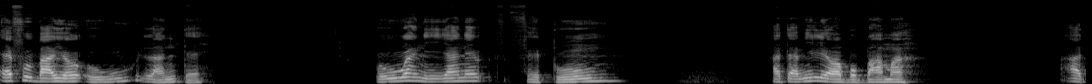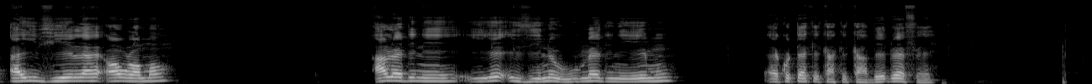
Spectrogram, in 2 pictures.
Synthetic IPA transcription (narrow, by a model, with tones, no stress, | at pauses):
ɛ˦fʊ˦ba˨jɔ˦ʔo˨wu˦la˨ñ̩˦tɛ˦ | o˨wu˦a˦nɪ̃˨ja˦nɛ̃˦ | fɛ˨po˨˦ŋ | a˨ta˨mĩ˦lɪ˦˨ɔ˨bʊ˨ba˨mã˨ | a˨ji˦vi˦e˦lɛ˦ʔɔ˦wlɔ˨mɔ̃˦ | a˨lʊ˦ɛ˨dɪ˦nɪ˨je˦˨zi˨no˦˨wu˦mɛ˦dɪ˨nɪ̃˨je˦mũ˦ | ɛ˨kʊ˦tɛ˦kɪ˨ka˨kɪ˨ka˨bɪ˦dʊ˦ɛ˨fɛ˨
